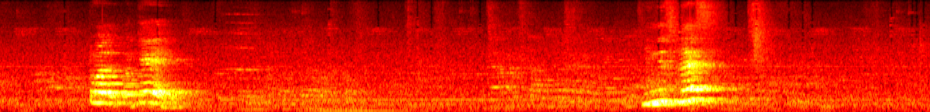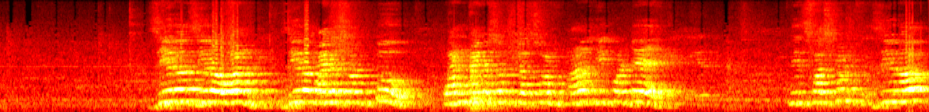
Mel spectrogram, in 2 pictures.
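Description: A man speaks in a calm teaching manner, close by.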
